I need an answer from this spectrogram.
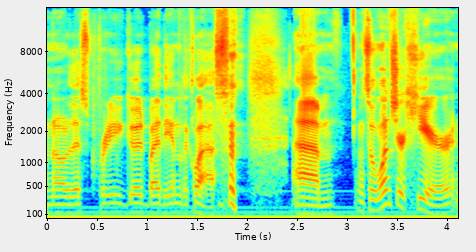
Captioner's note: chuckles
